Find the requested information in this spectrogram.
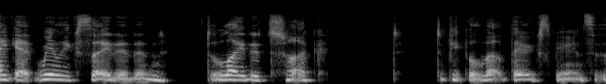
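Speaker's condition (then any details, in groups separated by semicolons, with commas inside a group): Multiple sclerosis; progressive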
